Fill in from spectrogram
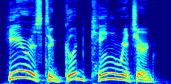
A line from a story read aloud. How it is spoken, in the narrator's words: cried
